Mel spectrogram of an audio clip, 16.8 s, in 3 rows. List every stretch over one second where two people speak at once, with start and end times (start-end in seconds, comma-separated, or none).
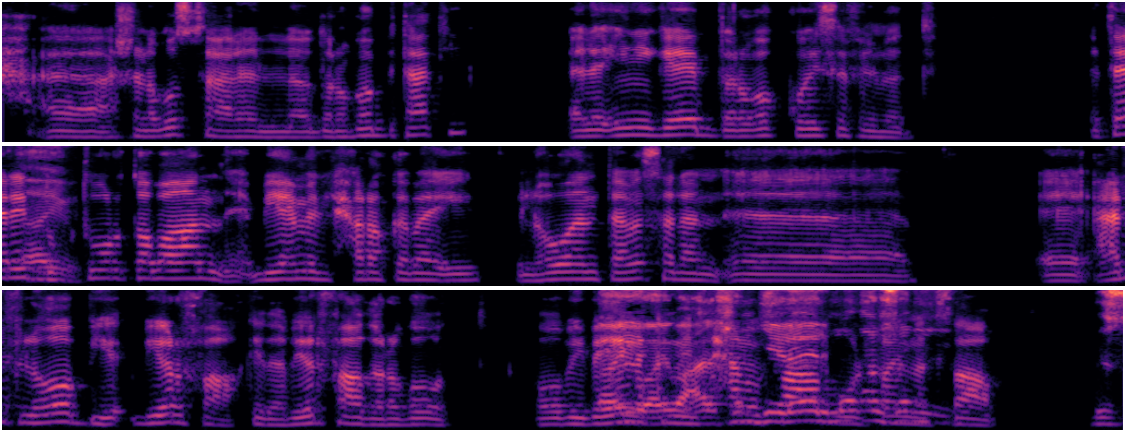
14.2-15.8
